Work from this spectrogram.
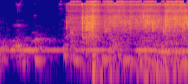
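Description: Tap water runs steadily into a sink as drinking straws are rinsed underneath, starting after a short quiet moment and continuing as a close, splashing stream with no talk.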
